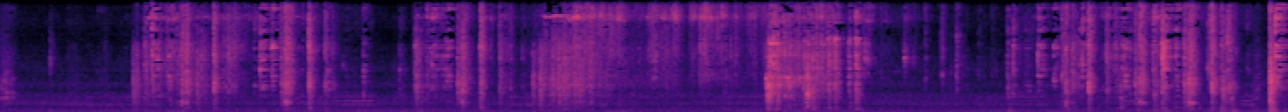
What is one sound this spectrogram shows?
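A coin pusher shelf hums steadily as it slides back and forth.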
